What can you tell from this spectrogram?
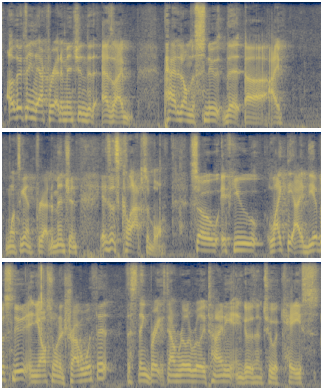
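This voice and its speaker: A man teaching a casual photography lighting tutorial in a relaxed, slangy, enthusiastic way while he is losing his voice. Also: mid-range voice, quick pace. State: losing his voice, clearing throat. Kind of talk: casual product walkthrough tutorial.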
